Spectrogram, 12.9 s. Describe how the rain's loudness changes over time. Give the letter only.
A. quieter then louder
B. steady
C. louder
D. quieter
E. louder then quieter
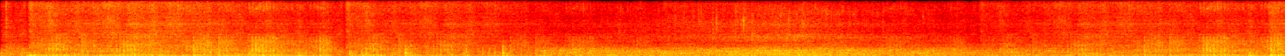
E.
